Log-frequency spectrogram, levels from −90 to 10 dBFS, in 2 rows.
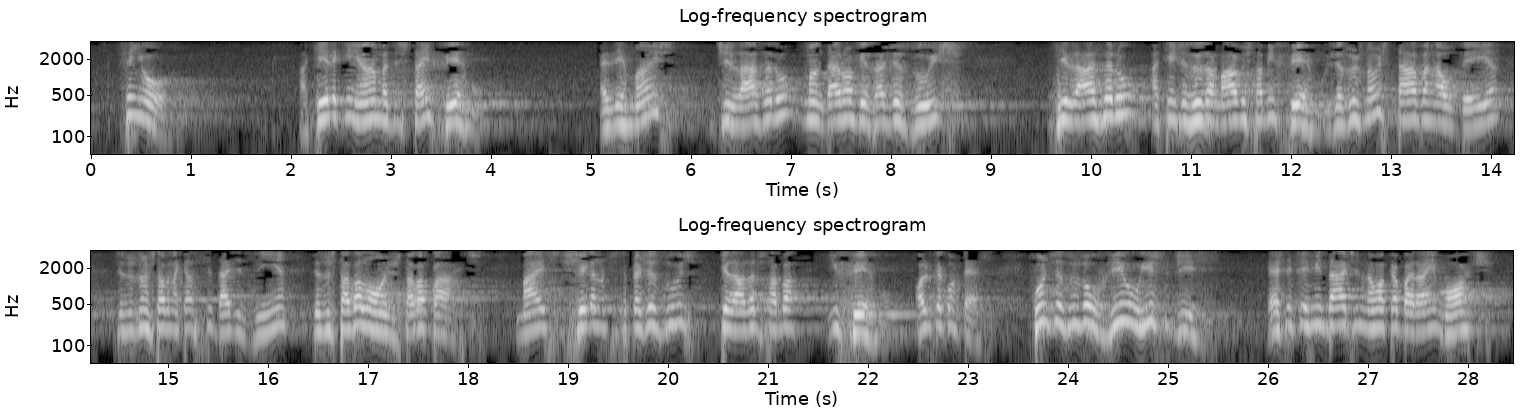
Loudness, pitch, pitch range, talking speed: -17 LUFS, 190 Hz, 170-205 Hz, 135 wpm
